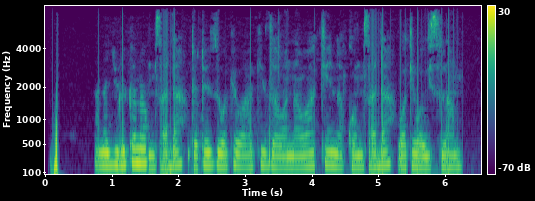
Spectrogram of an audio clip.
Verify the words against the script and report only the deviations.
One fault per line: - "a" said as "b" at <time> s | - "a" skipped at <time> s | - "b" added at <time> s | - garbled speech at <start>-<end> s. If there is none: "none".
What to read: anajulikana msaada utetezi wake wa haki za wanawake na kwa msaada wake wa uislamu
none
